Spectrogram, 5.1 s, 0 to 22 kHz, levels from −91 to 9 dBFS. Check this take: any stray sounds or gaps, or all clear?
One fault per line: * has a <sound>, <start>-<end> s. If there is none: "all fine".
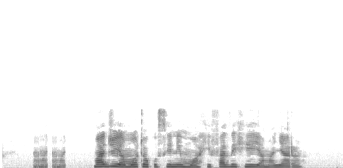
* has a laugh, 0.5-1.0 s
